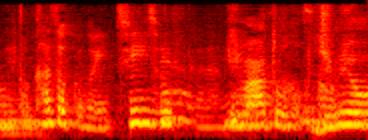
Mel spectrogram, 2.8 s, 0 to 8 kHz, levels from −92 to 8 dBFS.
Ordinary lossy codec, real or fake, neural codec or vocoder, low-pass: AAC, 48 kbps; fake; vocoder, 24 kHz, 100 mel bands, Vocos; 7.2 kHz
